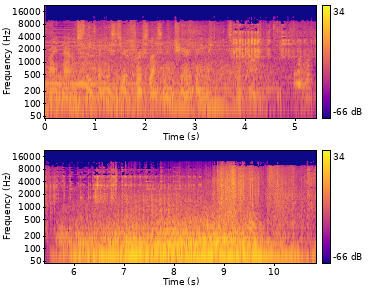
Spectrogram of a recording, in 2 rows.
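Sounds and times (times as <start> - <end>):
speech: 0.1 - 4.4
brighter crackling debris bursting: 5.8 - 10.8
film sound effect of a dream city exploding in puffs of debris: 5.9 - 10.4.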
